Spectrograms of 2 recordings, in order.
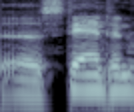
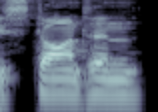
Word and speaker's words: Staunton: Stanton, Virginia looks like it should be Staunton, things of that nature.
